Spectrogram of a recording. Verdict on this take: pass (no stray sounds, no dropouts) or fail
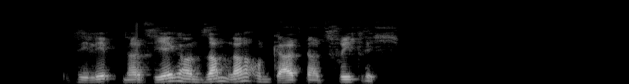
pass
